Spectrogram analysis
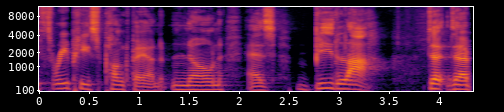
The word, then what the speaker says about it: BILA: this is the three-piece punk band known as billah did i pronounce it correctly okay cool i had to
